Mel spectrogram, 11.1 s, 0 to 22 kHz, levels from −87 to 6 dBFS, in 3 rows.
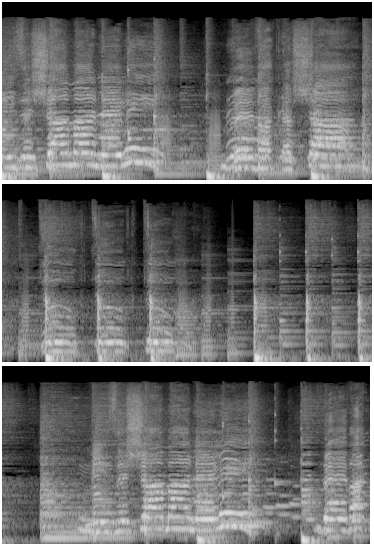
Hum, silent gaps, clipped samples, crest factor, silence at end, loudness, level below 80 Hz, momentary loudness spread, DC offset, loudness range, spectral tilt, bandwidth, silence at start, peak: none; none; under 0.1%; 14 dB; 0 s; -14 LUFS; -24 dBFS; 13 LU; under 0.1%; 6 LU; -4.5 dB/octave; 16 kHz; 0 s; 0 dBFS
